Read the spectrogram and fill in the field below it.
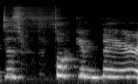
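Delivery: high, loud cursing; mad outburst. Retold or imitated. Childhood viewer cursing the cartoon bear, mad. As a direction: burst out at the screen in annoyance. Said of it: "I get so mad".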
